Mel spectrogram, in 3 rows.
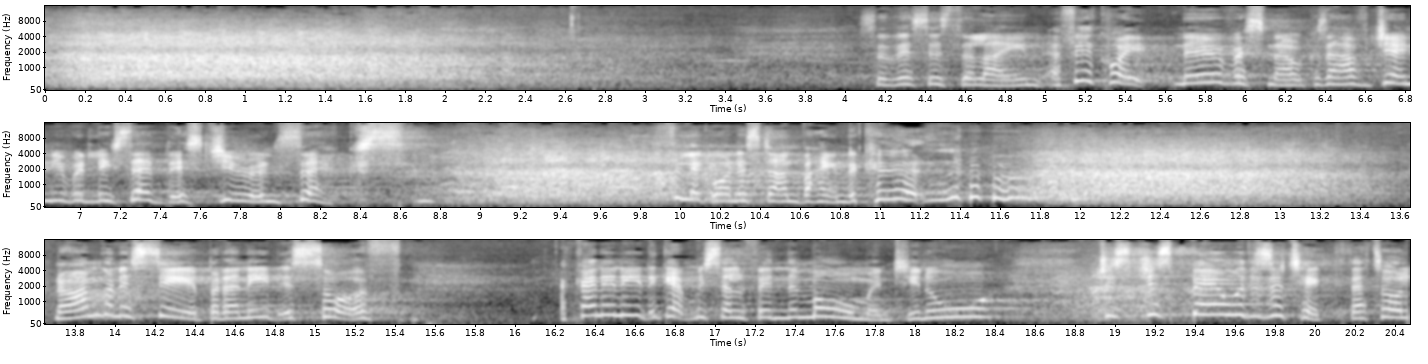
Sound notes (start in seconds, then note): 0.0 audience laughing; 8.7 audience laughing; 11.3 giggles; 11.3 audience laughing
